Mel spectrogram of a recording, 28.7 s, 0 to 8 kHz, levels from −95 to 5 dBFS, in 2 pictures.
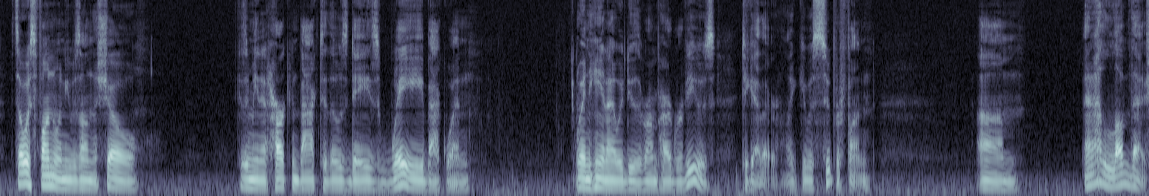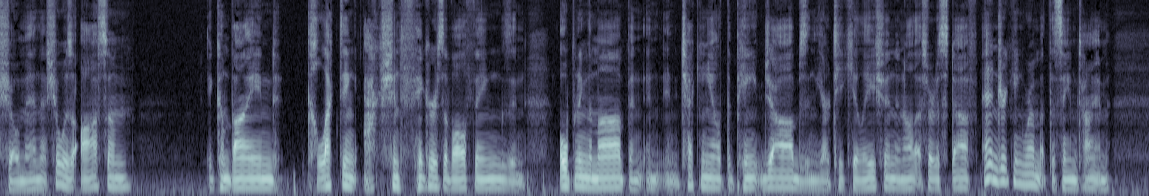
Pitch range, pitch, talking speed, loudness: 80-95 Hz, 90 Hz, 175 wpm, -24 LUFS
